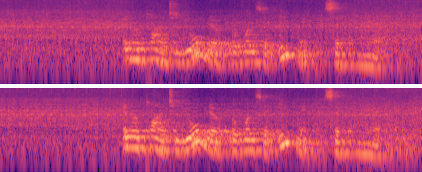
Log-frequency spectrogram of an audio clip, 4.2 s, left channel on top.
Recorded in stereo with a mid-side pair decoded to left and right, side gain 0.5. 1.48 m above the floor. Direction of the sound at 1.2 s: 40° right.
